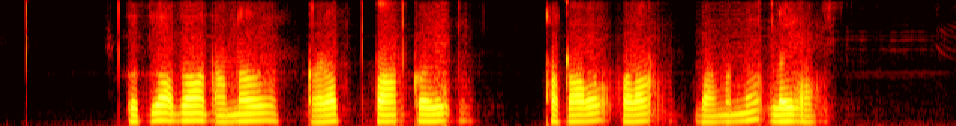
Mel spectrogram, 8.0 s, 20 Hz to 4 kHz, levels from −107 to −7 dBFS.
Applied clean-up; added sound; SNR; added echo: neural separator model SepFormer WHAMR!.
